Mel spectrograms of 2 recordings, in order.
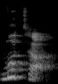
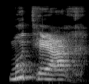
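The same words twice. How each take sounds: First: The final r sounds like a reduced a. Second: The final r is made in the throat. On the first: The speaker calls it right. "usually we just say Mutter ... you're not using your throat" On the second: The speaker calls it wrong. "Wir sagen nicht Mutter"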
